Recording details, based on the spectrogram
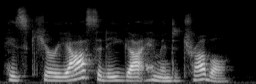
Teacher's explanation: the strong syllable is us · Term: word stress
